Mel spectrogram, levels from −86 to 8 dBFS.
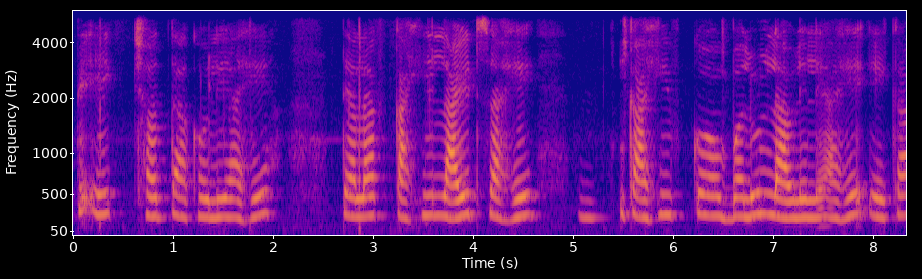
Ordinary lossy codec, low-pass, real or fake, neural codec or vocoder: Opus, 64 kbps; 5.4 kHz; real; none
